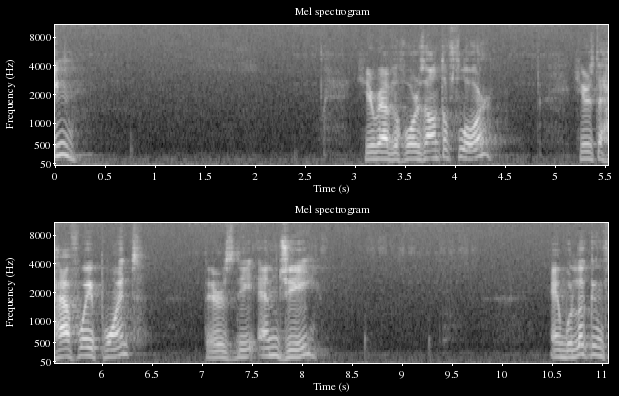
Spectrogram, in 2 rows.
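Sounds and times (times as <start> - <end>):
marker drawing on whiteboard: 7.6 - 9.9.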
